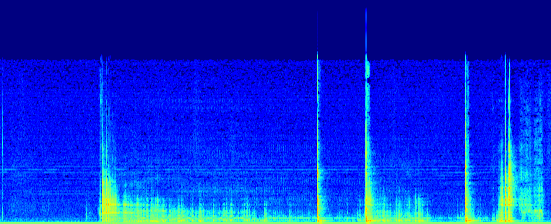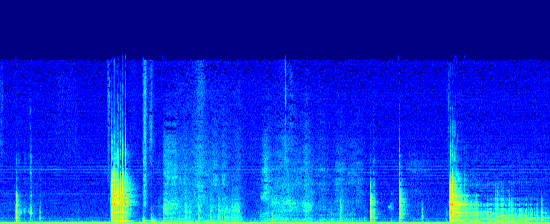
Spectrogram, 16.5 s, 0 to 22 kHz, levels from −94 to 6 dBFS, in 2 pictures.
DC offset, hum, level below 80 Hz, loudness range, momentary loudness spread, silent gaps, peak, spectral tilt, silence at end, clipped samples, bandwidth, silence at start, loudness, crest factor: under 0.1%; none; -60 dBFS; 11 LU; 21 LU; none; 0 dBFS; -3 dB/octave; 0 s; under 0.1%; 16.5 kHz; 0 s; -28 LUFS; 32 dB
